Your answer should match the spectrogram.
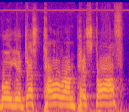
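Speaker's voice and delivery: hammed-up horse losing patience; insistent mock anger. Horse insists a third time.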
